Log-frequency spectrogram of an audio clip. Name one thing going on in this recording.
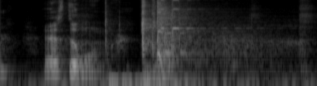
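Electronic blasts and shots burst out in quick succession.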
